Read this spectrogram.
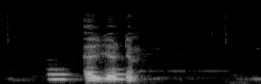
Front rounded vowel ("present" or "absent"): present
